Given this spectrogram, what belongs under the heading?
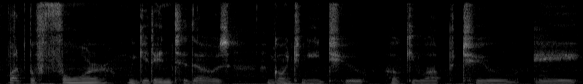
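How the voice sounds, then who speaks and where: In an ASMR job-interview roleplay, a man plays a calm, deadpan, mildly awkward recruiter of henchmen for a villain, speaking softly and hesitantly, often close to a whisper, with reassuring office politeness. His pitch is fairly low and his pace slow, his mood matter-of-fact and reassuring. Keyboard typing sounds in the background, along with a slight hiss or hum.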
